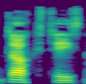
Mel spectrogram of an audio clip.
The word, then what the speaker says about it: Doherty: How do you say Matt Doherty's name? – You've more or less got it. Like you're not. You're like a soft CH, but like the C's not there.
